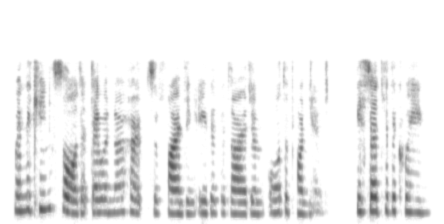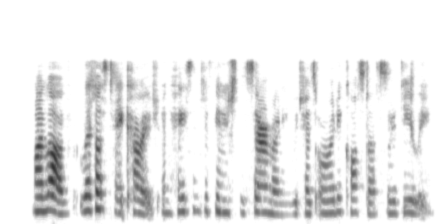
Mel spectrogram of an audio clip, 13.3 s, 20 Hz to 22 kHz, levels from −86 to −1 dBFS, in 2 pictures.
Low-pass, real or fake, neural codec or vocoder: 7.2 kHz; fake; codec, 44.1 kHz, 7.8 kbps, Pupu-Codec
